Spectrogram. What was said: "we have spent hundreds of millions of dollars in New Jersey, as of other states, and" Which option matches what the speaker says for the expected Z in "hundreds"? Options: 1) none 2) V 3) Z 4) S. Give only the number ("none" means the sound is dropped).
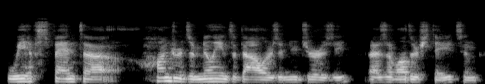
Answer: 3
